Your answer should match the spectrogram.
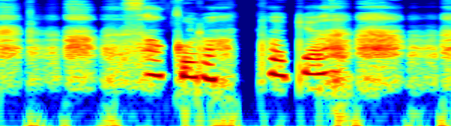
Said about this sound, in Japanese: こんなにお兄が可愛く、はぁはぁってあえぐところ。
